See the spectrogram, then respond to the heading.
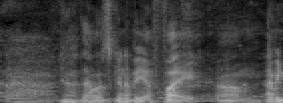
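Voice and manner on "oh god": ordinary delivery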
